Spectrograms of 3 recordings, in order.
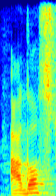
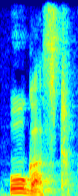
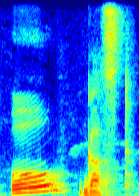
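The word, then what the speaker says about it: August: এরপরে এটাকে আমরা বলি আগস্ট বলি, এটা আগস্ট না, এটা হবে এই ও এর উচ্চারণটা একটু লম্বা করে পড়তে হবে, অগাস্ট, অগাস্ট, অগাস্ট, অগাস্ট।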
